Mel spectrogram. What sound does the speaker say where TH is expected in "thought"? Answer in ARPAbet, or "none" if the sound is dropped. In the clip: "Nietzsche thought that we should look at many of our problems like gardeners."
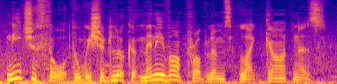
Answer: TH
